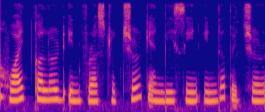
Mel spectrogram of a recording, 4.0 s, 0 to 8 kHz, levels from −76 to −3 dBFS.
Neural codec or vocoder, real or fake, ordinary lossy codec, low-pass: codec, 16 kHz, 16 kbps, FunCodec, trained on Chinese and English, 50 frames a second; fake; none; 7.2 kHz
